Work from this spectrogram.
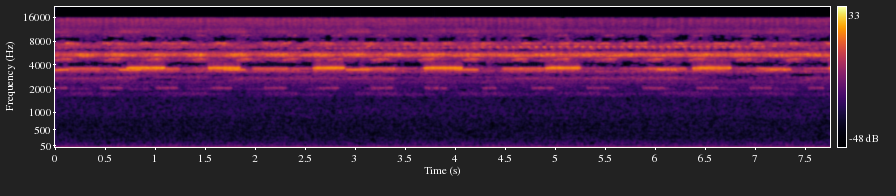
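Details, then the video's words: Gentle chirping of crickets in a park at evening: dense, sustained high trilling plus evenly spaced short chirps, the whole chorus swelling slightly and falling back every second or so. "Cricket Sounds in a Peaceful Park"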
